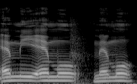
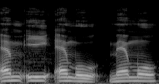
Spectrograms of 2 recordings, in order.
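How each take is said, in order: Both takes have the same delivery.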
